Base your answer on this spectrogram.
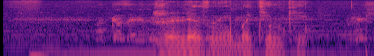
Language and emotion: Russian, neutral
